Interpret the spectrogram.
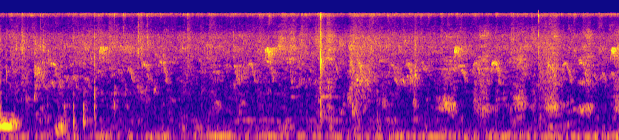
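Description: Birds chirping faintly in the background, many short high chirps, with a single sharp click about four seconds in.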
